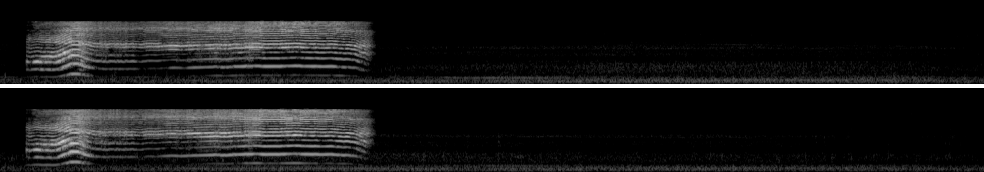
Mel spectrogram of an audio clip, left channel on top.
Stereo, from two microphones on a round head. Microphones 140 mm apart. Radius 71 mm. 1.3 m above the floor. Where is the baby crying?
40° right (ahead or behind), 1.5 m.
